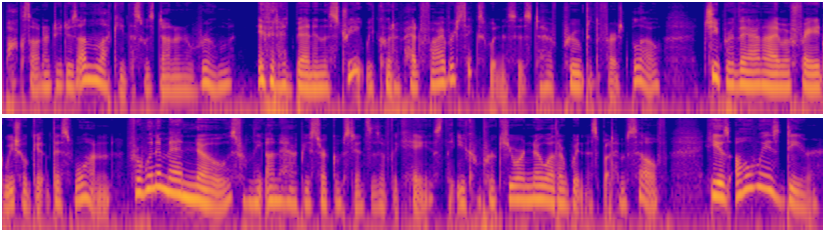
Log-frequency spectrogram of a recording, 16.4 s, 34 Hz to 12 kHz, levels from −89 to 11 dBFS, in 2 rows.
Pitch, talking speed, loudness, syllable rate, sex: 160 Hz, 245 wpm, -22 LUFS, 5.7 syllables/s, female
